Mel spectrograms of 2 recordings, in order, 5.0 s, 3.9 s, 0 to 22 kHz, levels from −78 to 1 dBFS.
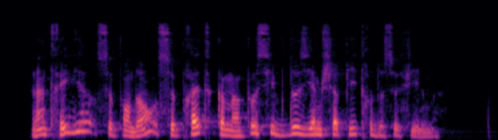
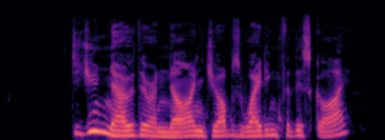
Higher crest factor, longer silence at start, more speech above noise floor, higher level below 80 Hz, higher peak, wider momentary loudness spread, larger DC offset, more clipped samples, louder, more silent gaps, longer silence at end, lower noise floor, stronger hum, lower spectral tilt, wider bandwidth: about the same, 22 dB vs 18 dB; second, 0.3 s vs 0.7 s; second, 38 dB vs 64 dB; second, -70 dBFS vs -64 dBFS; first, -6 dBFS vs -10 dBFS; about the same, 11 LU vs 9 LU; neither; neither; about the same, -28 LUFS vs -26 LUFS; neither; first, 0.6 s vs 0.4 s; second, -66 dBFS vs -89 dBFS; neither; about the same, -7 dB/octave vs -6 dB/octave; second, 11.5 kHz vs 14 kHz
